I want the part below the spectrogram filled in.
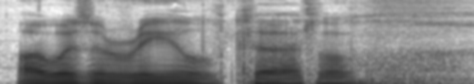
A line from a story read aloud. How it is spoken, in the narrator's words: said the Mock Turtle at last, with a deep sigh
